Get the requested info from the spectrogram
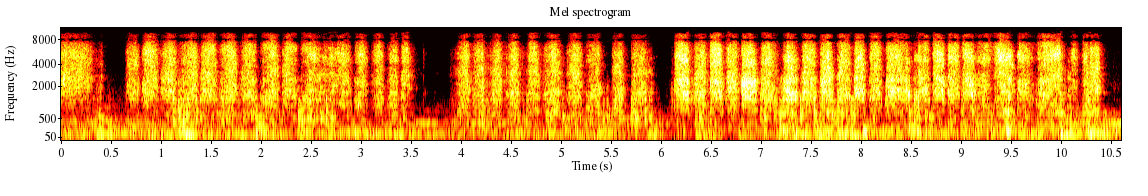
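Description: Sandpaper rubbed by hand over a bare wooden door panel in quick back-and-forth strokes, about five a second. The rubbing breaks off briefly three times: just after the start, about four seconds in, and about six seconds in.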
